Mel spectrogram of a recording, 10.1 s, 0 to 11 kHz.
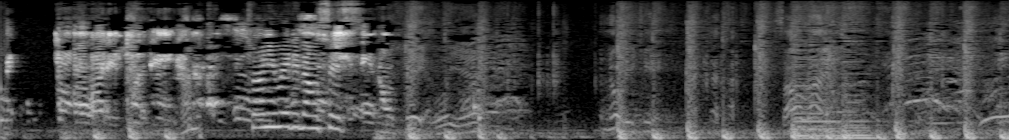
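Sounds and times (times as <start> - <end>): radio playing: 0.0 - 5.1.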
